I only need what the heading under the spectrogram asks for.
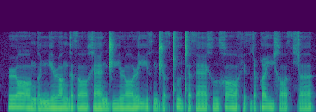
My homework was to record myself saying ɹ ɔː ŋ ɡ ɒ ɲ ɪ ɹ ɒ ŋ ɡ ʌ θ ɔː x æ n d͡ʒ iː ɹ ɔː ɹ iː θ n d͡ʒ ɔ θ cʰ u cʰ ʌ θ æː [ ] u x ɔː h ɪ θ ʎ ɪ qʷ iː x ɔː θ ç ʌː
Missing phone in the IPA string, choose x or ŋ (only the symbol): x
